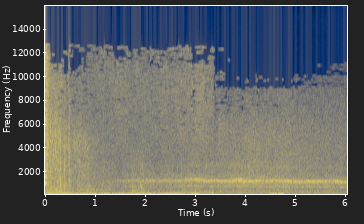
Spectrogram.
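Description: A sudden loud boom, then a low rumble that wavers and dies away over about three seconds, with a steady high tone held underneath.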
